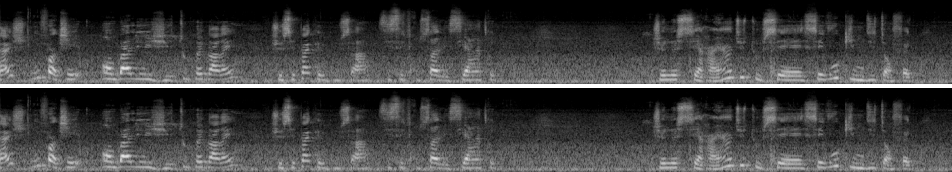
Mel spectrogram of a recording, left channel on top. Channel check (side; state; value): both; identical; correlation 1.00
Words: Une fois que j'ai emballé, j'ai tout préparé, je ne sais pas quel goût ça a. Si c'est trop salé, s'il y a un truc. Je ne sais rien du tout. C'est vous qui me dites, en fait.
